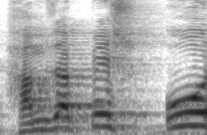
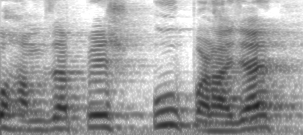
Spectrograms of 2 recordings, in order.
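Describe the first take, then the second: First: ओ as an open 'o' instead of 'oo'; majhul vowel, wrong. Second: ऊ as a closed 'oo', lips rounded; maruf vowel. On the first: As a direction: loosen the pesh into ओ. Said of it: "ये मजहूल आवाज़". (ओ वाली मजहूल आवाज़) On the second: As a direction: say ऊ with the pure u sound. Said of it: "मारूफ पढ़ा जाए". (ऊ की मारूफ आवाज़) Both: Shown as a demonstration.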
